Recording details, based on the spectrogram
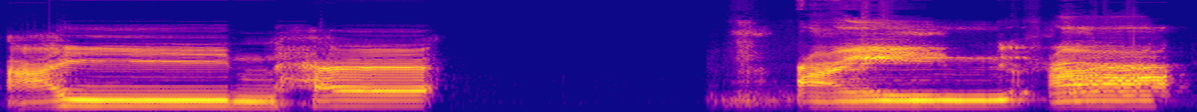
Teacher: একটা হচ্ছে কণ্ঠনালীর শুরু থেকে, আর আরেকটা হচ্ছে কণ্ঠনালীর মধ্যভাগ থেকে, মানে গলার মাঝখান থেকে আইন হা উচ্চারিত হবে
